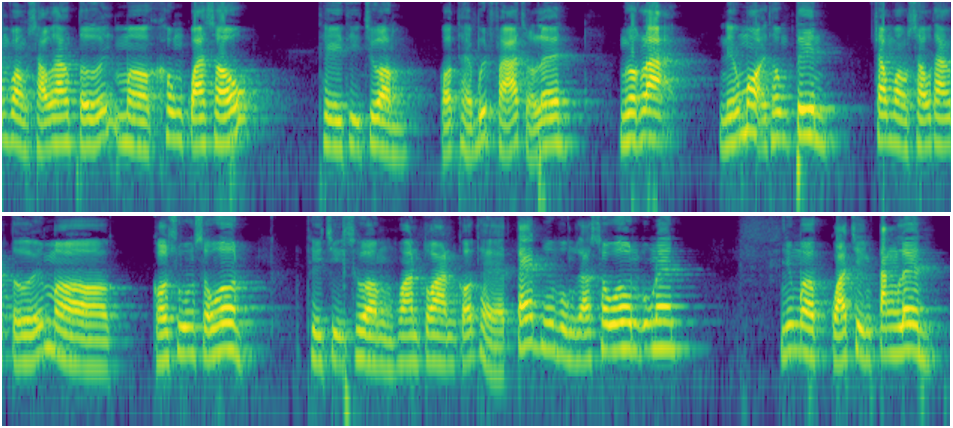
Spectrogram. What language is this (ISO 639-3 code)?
vie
